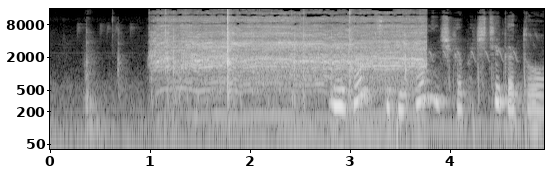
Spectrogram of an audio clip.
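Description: A pepper grinder grinds with a dry, rasping crunch.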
